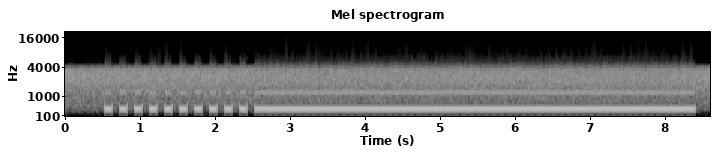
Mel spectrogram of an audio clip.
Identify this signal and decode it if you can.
Telephone call progress tone (North American plan), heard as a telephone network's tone, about 350, 440 Hz, 0.1 s on and 0.1 s off. Stutter dial tone.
